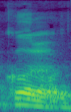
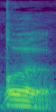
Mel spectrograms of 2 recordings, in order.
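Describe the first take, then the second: First: It starts with a plain front k sound. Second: It starts with a deep throat q sound. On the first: The speaker calls it wrong. "bukan kaf, bukan kul" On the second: The speaker calls it right. "tapi qul di sini"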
